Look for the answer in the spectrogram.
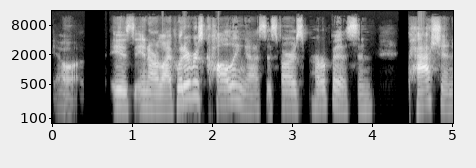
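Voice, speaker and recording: A woman hosting a podcast as a life coach, speaking in an earnest, upbeat and deliberate way. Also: lowish voice, dry recording.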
